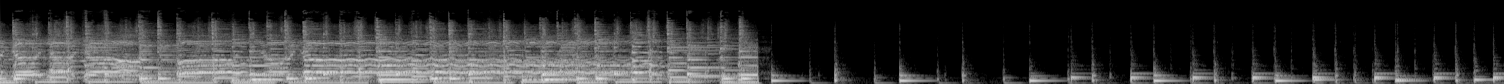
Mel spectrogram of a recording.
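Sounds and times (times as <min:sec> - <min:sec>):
hand drums playing: 0:00.0 - 0:15.0.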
